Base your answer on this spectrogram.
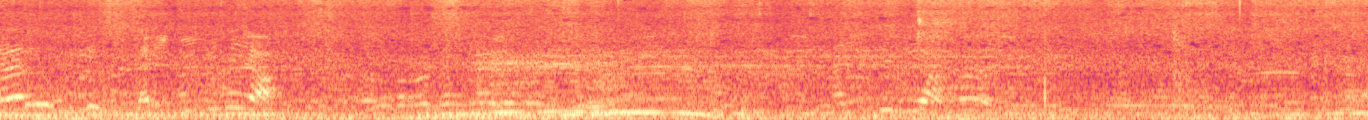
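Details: Cattle brought for Qurban, unloading from a truck at a market, some raging; a long low moo rising then falling, partly masked by crowd noise and vehicle rumble.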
